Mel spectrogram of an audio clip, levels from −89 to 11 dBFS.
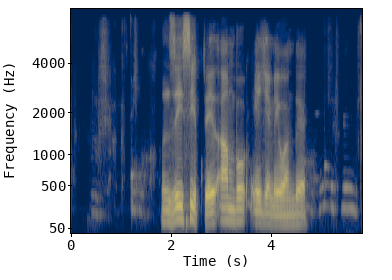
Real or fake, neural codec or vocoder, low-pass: fake; codec, 16 kHz, 1 kbps, X-Codec, HuBERT features, trained on balanced general audio; 7.2 kHz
